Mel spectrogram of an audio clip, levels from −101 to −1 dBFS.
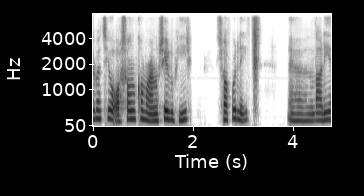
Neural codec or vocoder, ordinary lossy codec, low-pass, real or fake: codec, 16 kHz, 1 kbps, X-Codec, HuBERT features, trained on LibriSpeech; none; 7.2 kHz; fake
